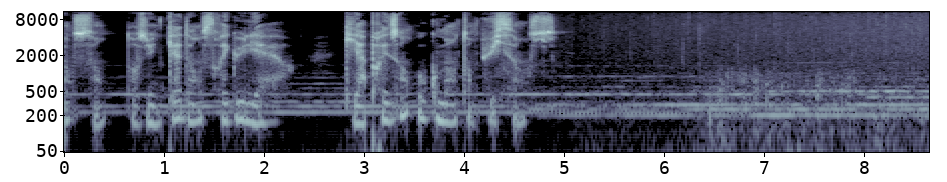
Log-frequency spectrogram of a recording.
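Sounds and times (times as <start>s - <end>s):
speech: 0.7s - 2.2s, 2.9s - 5.0s
rain falling in a steady patter: 4.1s - 8.6s
low sustained humming drone: 4.9s - 8.6s.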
